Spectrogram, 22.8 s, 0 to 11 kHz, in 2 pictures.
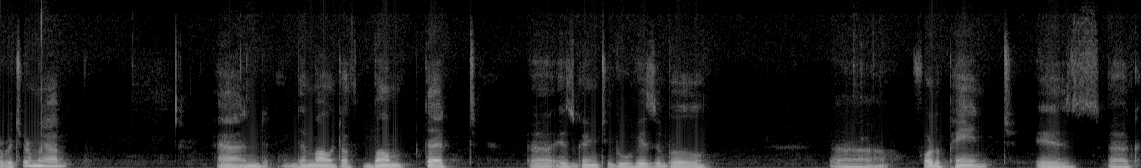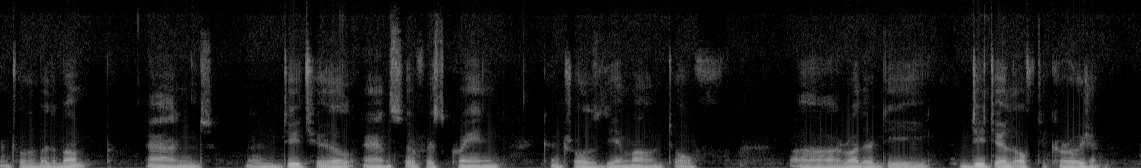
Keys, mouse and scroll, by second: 2.7-8.8 drag, 9.2-10.3 scroll up 7, 10.8-11.4 middle drag, 11.5 shift+middle click, 13.5-21.7 drag, 22.1-22.7 scroll down 4, 22.7-22.8 middle drag.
